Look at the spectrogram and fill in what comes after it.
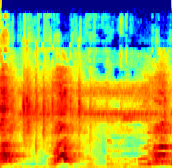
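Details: Thai import line Pomeranian dog at stud service in Mangaldan, Pangasinan: two short, sharp yapping barks, one near the middle and one at the end, over a steady low hum with people talking nearby.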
